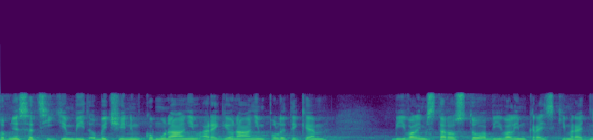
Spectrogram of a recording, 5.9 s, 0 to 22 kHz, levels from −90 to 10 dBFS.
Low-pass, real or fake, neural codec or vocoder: 7.2 kHz; real; none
